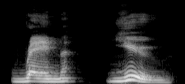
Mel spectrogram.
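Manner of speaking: renew broken slowly into ren-you, n and y apart; wrongly split syllables. Shown as a demonstration. Teacher showing how nobody pronounces renew, wrongly split syllables. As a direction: say ren-you as two separate chunks. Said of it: "We would never pronounce renew as".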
